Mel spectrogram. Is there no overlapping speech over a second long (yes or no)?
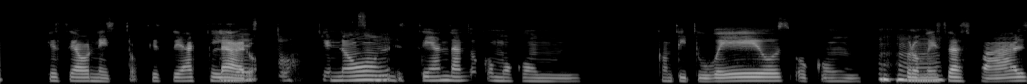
yes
